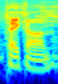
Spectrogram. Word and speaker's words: Taycan: How do you pronounce it? Taycan.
